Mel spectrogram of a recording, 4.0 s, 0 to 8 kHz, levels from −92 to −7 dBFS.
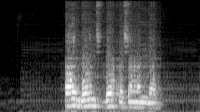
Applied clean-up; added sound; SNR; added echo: neural separator model SepFormer DNS4.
